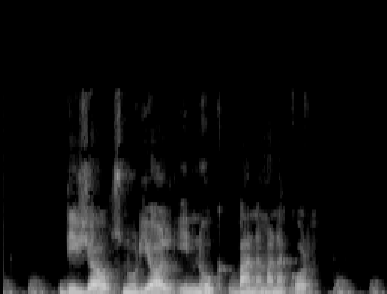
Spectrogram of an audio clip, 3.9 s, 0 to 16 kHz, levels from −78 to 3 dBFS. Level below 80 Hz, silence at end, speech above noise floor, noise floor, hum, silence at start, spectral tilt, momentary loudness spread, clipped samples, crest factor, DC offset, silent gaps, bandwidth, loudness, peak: -52 dBFS; 0.1 s; 21 dB; -42 dBFS; none; 0.05 s; -6.5 dB/octave; 23 LU; under 0.1%; 18 dB; under 0.1%; none; 11 kHz; -21 LUFS; -4 dBFS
